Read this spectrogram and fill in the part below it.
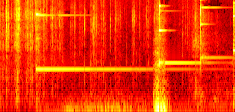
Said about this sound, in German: Es kommt immer was dazwischen, dass ich irgendwie nicht kann an diesem Glockenspiel.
